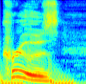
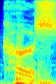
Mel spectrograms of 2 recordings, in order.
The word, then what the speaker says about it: Kurz: Yeah, it's Cruz. It might be like a state senator in Texas. But no, this is Kurz. Easy to remember, as Vergaderung noted. It is Curse, but with a Z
